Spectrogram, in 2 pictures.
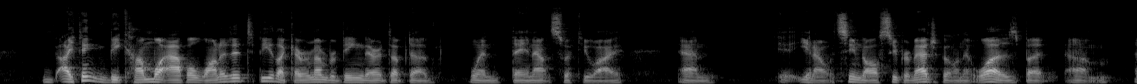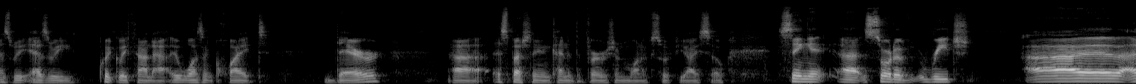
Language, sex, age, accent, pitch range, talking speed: English, male, 30-49, American, 95-120 Hz, 175 wpm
